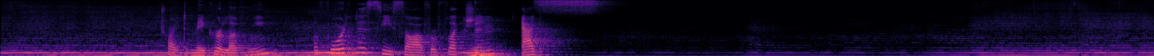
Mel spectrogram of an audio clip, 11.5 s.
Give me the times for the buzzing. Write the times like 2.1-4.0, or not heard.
0.0-11.5.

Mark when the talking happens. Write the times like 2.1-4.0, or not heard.
1.6-5.5.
